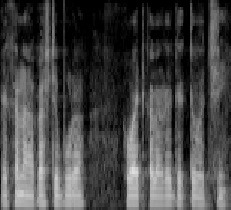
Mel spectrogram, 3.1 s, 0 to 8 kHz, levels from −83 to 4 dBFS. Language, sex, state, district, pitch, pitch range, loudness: Bengali, male, West Bengal, Alipurduar, 115 Hz, 110-115 Hz, -21 LUFS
